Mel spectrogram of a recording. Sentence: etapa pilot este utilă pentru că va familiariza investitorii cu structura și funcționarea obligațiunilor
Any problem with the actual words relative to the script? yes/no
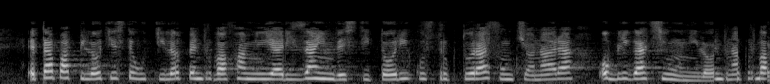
yes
